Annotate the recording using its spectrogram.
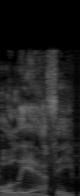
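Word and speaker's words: Olathe: Oleathy, perhaps? Oh, now you're showing off. Look at that, and you even pronounce it like the local.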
